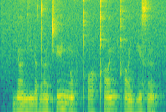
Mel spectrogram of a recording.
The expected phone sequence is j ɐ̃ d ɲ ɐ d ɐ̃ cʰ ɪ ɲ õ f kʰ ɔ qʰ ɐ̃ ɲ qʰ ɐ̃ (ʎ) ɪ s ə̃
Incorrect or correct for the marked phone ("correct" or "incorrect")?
correct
